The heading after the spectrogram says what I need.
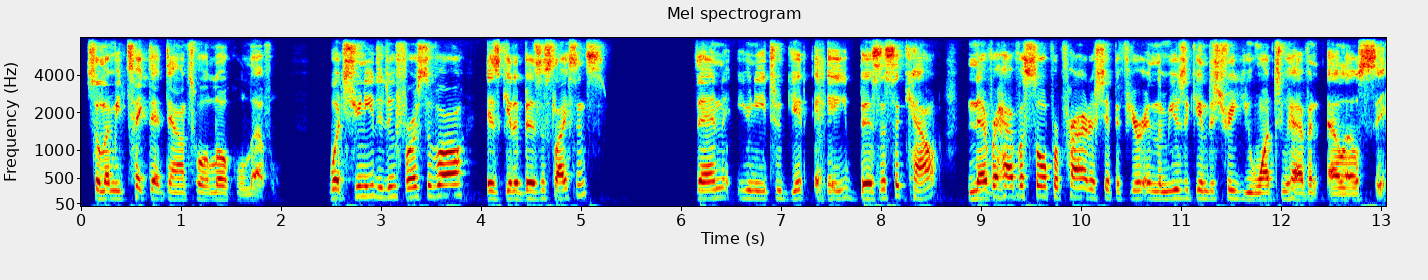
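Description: A man with a fairly bright voice on the high side talks fairly quickly as a guest expert on music business and promotion. He gives candid advice and tells anecdotes in a blunt, emphatic, lecturing manner, with casual swearing.

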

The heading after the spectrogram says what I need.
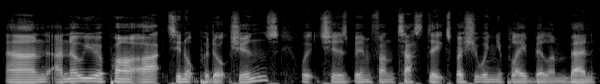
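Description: A man's voice: lowish voice, fairly even intonation, normal speed, fairly bright tone, clean tone, dry recording. A man with a thick Yorkshire accent hosting a casual podcast in a chatty, encouraging, matey way. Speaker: podcast host and quizmaster.

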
